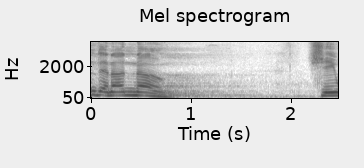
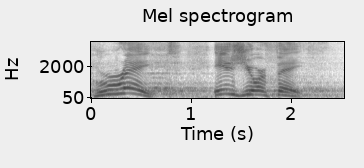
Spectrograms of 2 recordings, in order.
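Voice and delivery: "great is your faith" drawn out slowly; slow, weighty praise; 3 semitones higher, much slower than usual. Acted. Jesus commending the woman, slow and weighty. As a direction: savour every word of praise.

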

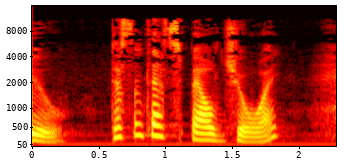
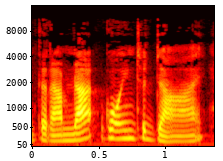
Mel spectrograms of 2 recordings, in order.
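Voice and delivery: ordinary talk

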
